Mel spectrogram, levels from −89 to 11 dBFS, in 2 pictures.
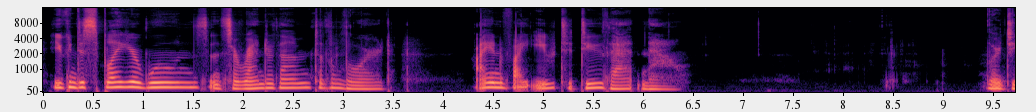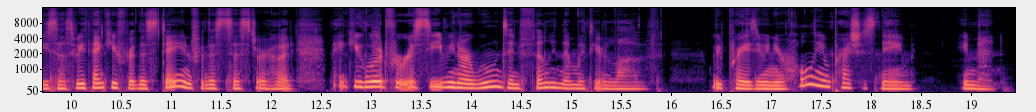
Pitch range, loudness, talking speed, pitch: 150-210 Hz, -15 LUFS, 165 wpm, 180 Hz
